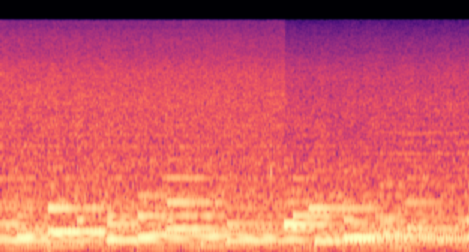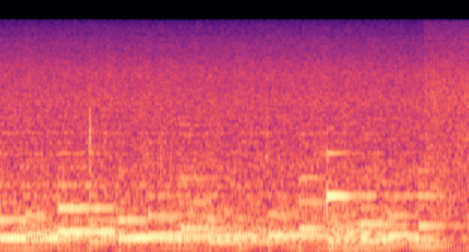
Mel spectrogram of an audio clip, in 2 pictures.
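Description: A secluded waterfall, hidden deep in a crevice between tall bluffs in Arkansas and fed by a stream, rushes in a steady, unbroken wash. Sustained tonal music plays along with it throughout.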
